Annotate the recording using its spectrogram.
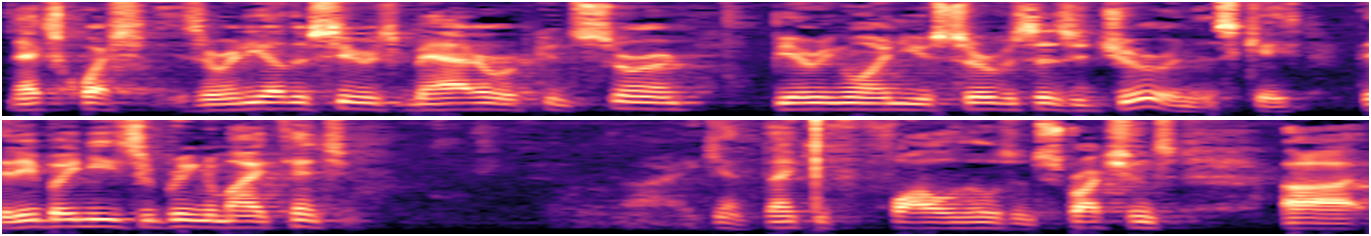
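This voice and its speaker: An American man, a judge, speaking courteously and haltingly as he explains things from the bench. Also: mid-range voice. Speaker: judge presiding over a trial.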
